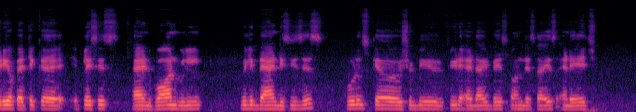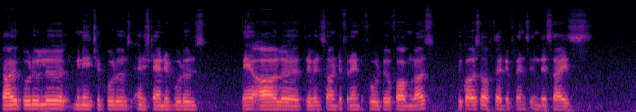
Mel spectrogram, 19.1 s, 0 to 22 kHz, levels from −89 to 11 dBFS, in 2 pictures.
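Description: In the pauses at 3.19 to 3.59 s, 5.03 to 5.19 s, 12.81 to 13.17 s, 16.23 to 16.41 s and 18.59 to 19.08 s, the room noise, sitting about 40 dB below the speech, turns into a flat, featureless hiss about 1 to 5 dB quieter. This is comfort noise in place of the background, likely from discontinuous transmission: the sender stops sending when no speech is detected, and the receiver fills the gap with synthetic noise, a pattern that points to Opus DTX.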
